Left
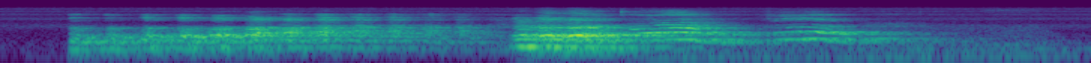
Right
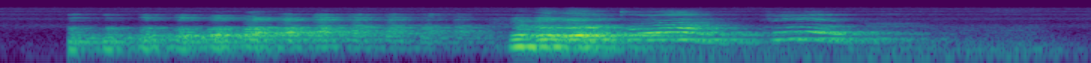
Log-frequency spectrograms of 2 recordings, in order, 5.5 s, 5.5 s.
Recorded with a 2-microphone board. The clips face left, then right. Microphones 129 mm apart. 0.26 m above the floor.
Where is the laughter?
65° right (ahead or behind), 2.5 m; by 3.0 s 75° right (ahead or behind), 4 m.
